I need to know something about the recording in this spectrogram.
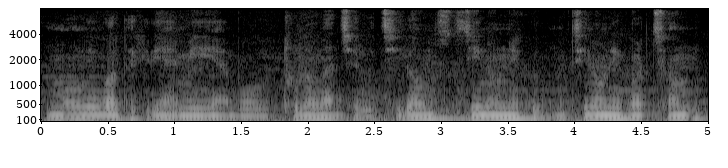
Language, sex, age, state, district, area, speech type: Nepali, male, 18-30, West Bengal, Darjeeling, rural, spontaneous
